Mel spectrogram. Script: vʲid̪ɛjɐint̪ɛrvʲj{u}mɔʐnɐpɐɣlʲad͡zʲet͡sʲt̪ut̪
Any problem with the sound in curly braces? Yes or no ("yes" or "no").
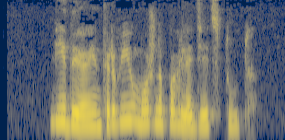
no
